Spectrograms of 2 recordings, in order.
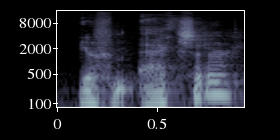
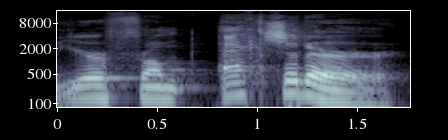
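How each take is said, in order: First: "Exeter" rising as a question, soft; quiet double-check of "Exeter" with a rise. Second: Said in the usual way. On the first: Real, not acted. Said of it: "Yes, you are".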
